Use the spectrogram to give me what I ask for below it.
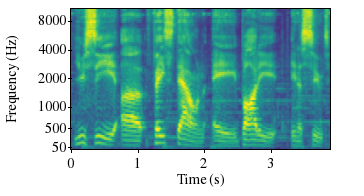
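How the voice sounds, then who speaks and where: A man improvising narration as game master of a tabletop game, often halting to find his words. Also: on the low side, lively intonation, a bit bright, soft background music.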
